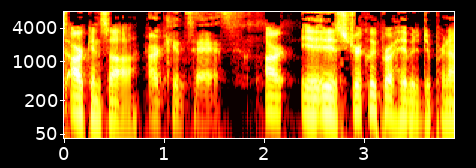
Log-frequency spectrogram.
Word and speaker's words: Arkansas: It's Arkansas. Arkansas. It is strictly prohibited to pronounce Arkansas incorrectly.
